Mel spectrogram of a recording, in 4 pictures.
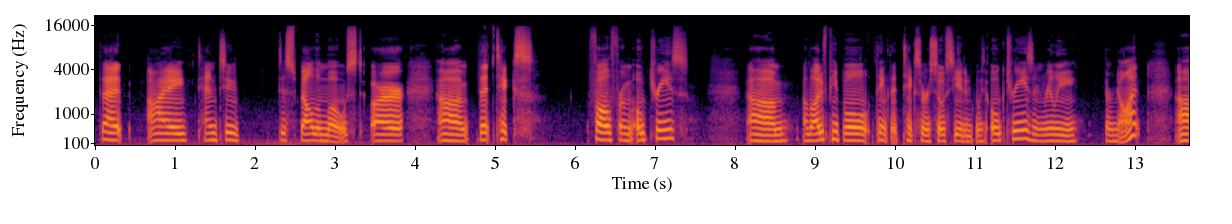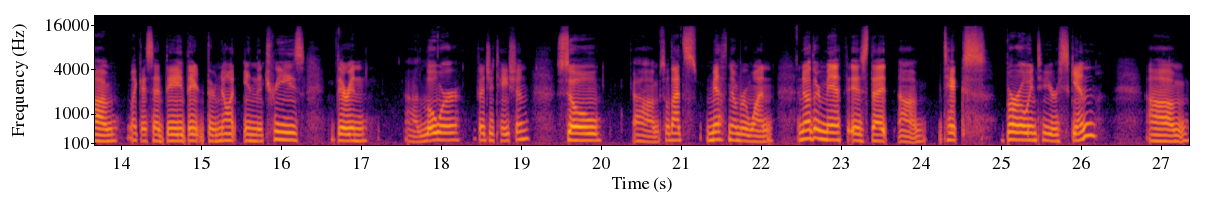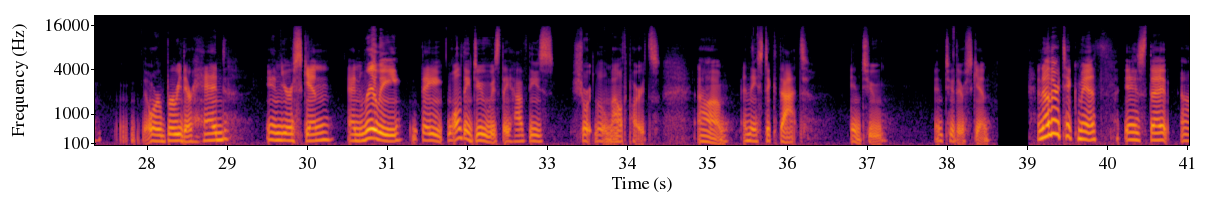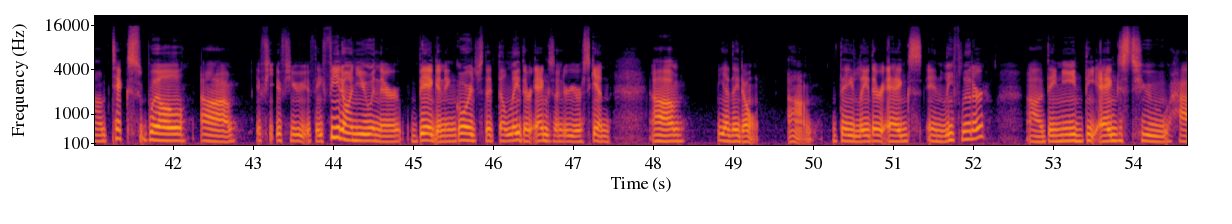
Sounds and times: Speech: 0.0s - 5.5s, 6.2s - 7.4s, 8.2s - 26.2s, 26.8s - 54.6s.

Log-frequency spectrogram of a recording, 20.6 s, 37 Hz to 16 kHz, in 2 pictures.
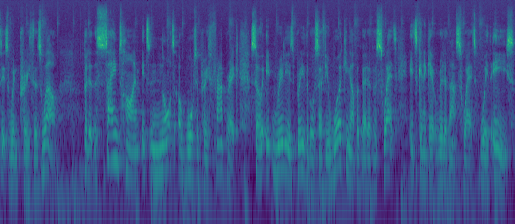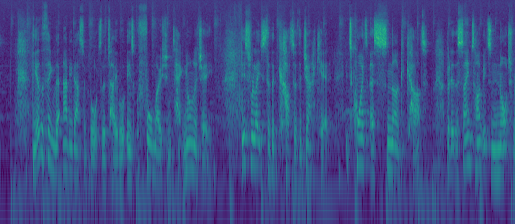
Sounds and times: Speech: 0.0s - 20.6s.

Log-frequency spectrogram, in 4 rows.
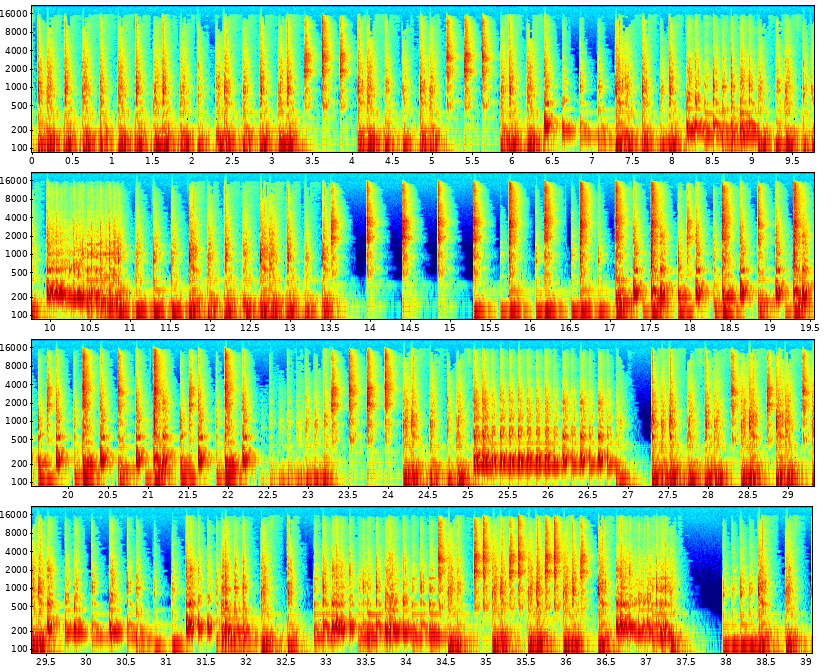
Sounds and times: Bass drum: 0.0s - 13.8s, 15.3s - 25.4s, 26.8s - 29.8s, 30.4s - 33.0s, 34.4s - 39.0s.

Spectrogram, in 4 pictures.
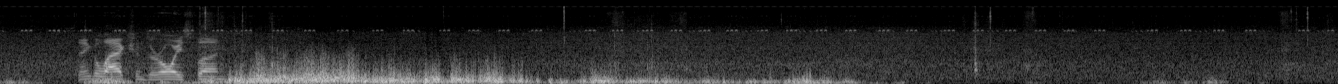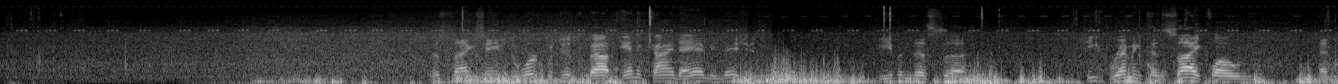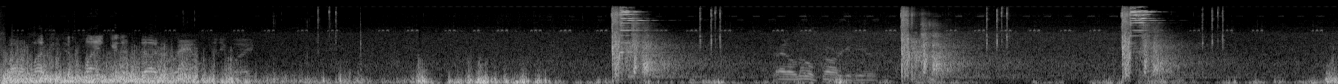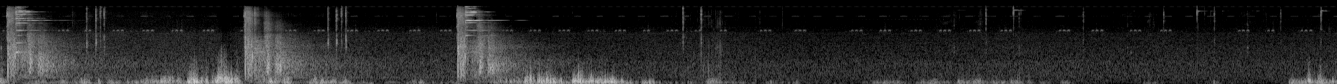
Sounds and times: Outside, rural or natural: 0.0s - 53.5s.

